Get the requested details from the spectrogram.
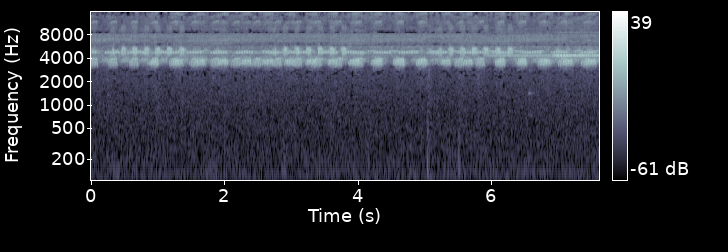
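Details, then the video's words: Crickets chirping at midnight: a dense chorus of fast, pulsed, high chirps in two stacked bands, with overlapping rhythms that never stop. A faint soft tick comes near the end. "Gece Cırcır Böceklerinin Sesi - Huzur Veren Sesler - The Sound of Crickets"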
